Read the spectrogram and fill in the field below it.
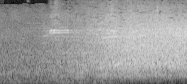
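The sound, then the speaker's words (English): A large stadium crowd and the U.S. soccer players react on learning they have lost to Sweden, after a review showed the ball crossed the goal line: a dense, broad roar of many voices that swells steadily louder over a couple of seconds, with no single voice standing out. “Here's what it sounded like when the U.S. players and the stadium crowd found out they had lost.”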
